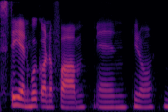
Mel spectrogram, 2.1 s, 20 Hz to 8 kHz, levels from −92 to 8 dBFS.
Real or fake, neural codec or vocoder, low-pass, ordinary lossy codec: real; none; none; none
